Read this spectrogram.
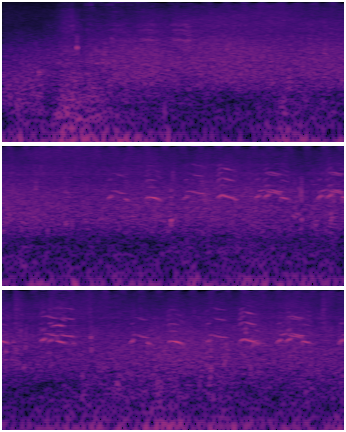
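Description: Bare feet pad quickly over sand and grass.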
